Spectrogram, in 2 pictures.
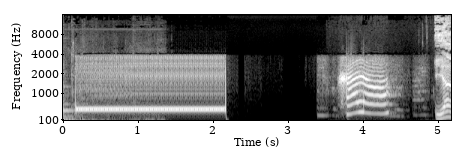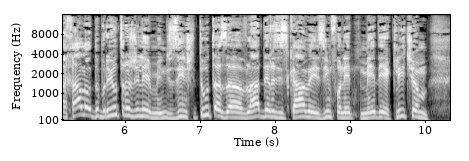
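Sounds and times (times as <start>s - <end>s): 
telephone dial tone: 0.2s - 2.3s
speech: 5.0s - 10.3s.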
